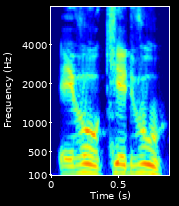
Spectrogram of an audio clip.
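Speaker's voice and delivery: bristling sergeant demanding a name; harsh. A narrator's reading. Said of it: "demanda-t-il durement". (dur et sec, plus fort)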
